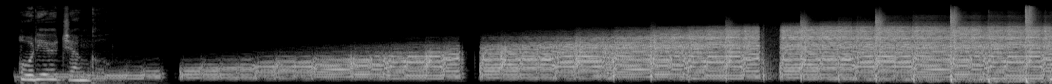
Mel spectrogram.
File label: upbeat happy indie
